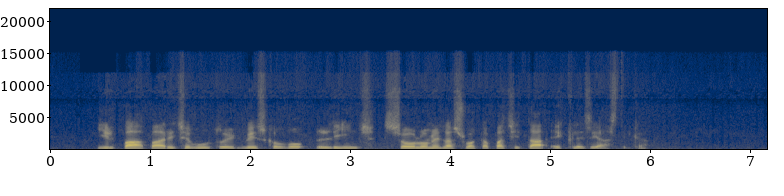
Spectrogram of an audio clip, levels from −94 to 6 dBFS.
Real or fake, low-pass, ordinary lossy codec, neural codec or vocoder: fake; 14.4 kHz; Opus, 16 kbps; autoencoder, 48 kHz, 128 numbers a frame, DAC-VAE, trained on Japanese speech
